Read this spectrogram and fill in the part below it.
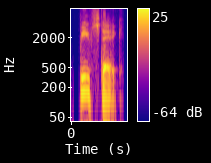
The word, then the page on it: beefsteak: American English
